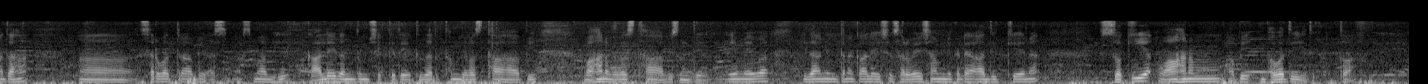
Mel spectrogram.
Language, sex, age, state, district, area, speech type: Sanskrit, male, 18-30, Karnataka, Uttara Kannada, rural, spontaneous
